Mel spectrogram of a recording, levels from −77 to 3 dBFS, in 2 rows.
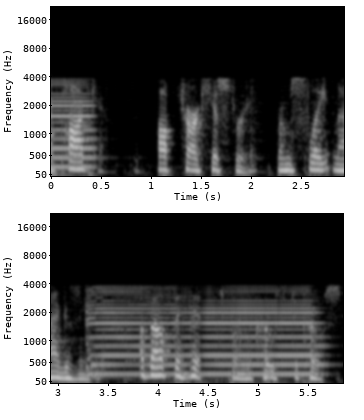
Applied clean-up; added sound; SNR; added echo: neural mask model RNNoise.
